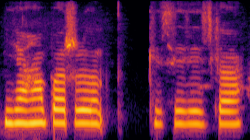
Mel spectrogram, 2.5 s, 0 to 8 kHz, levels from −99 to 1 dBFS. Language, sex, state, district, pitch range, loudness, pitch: Hindi, female, Chhattisgarh, Raigarh, 240-255 Hz, -16 LUFS, 250 Hz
